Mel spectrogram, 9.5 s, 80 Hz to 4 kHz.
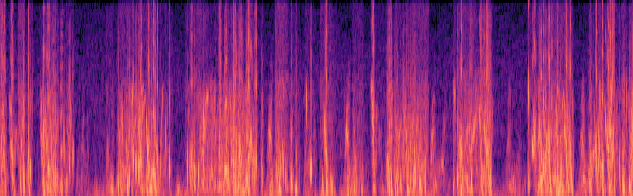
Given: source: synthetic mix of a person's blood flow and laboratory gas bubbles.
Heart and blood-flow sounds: Doppler ultrasound of blood flow; precordium
0.00-0.49 s: bubbles
0.58-1.11 s: bubbles
1.58-2.58 s: bubbles
2.76-3.96 s: bubbles
4.11-4.49 s: bubbles
4.56-4.71 s: bubbles
4.79-5.06 s: bubbles
5.27-5.46 s: bubbles
5.54-6.43 s: bubbles
6.78-7.40 s: bubbles
7.89-8.61 s: bubbles
8.80-9.50 s: bubbles
From the record:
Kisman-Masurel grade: 444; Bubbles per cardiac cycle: continuous sound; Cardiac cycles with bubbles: 100%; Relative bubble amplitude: maximal (0.775 to 0.999); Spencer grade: 4 (maximum detectable bubble signal sounding continuously throughout systole and diastole of every cardiac period, and overriding the amplitude of the normal cardiac signals); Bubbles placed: only in the low amplitude regions of the cardiac cycle

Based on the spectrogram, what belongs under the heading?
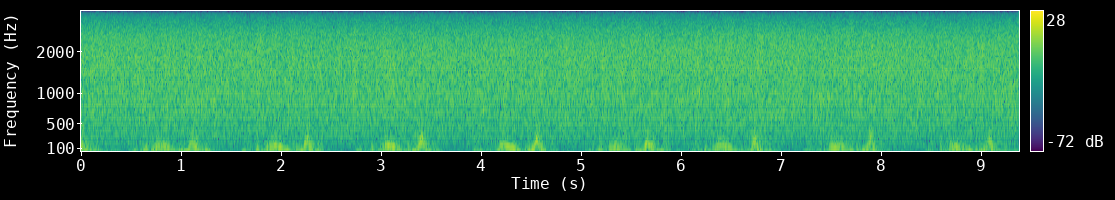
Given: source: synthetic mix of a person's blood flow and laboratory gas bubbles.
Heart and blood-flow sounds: Doppler ultrasound of blood flow; precordium
1.29-1.33 s: bubbles
From the record:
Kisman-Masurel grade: 111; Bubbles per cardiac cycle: 1 to 2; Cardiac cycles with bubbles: 1 to 10%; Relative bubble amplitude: barely perceptible (0.100 to 0.250); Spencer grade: 1 (occasional bubble signal discernible with the cardiac motion signal, with majority of cardiac periods free of bubbles); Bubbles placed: only in the low amplitude regions of the cardiac cycle

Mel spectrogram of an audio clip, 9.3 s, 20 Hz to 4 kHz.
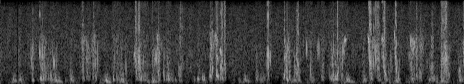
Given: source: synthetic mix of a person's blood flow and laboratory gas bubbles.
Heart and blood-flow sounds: Doppler ultrasound of blood flow; precordium
0.00-0.03 s: bubbles
0.57-1.16 s: bubbles
1.61-1.99 s: bubbles
2.22-2.42 s: bubbles
2.48-2.55 s: bubbles
2.63-2.97 s: bubbles
3.04-3.44 s: bubbles
3.48-3.67 s: bubbles
3.90-4.53 s: bubbles
5.09-5.22 s: bubbles
5.30-5.43 s: bubbles
5.63-5.83 s: bubbles
5.85-6.06 s: bubbles
6.08-6.25 s: bubbles
6.33-6.50 s: bubbles
6.56-6.95 s: bubbles
7.33-8.02 s: bubbles
8.15-8.47 s: bubbles
8.50-8.71 s: bubbles
8.79-9.02 s: bubbles
9.13-9.30 s: bubbles
From the record:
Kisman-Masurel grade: 343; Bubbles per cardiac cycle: rolling drumbeat, 9 or more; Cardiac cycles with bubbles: 100%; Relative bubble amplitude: loud (0.450 to 0.775); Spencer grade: 3 (all of the cardiac periods contain showers or single bubble signals, but not dominating or overriding the cardiac motion signals); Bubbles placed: anywhere in the cardiac cycle

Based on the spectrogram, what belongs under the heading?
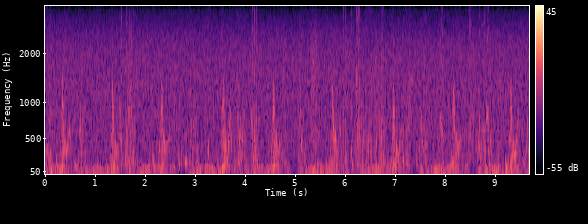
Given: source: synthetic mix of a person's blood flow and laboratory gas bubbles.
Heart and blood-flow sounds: Doppler ultrasound of blood flow; precordium
0.00-0.18 s: bubbles
1.46-1.90 s: bubbles
2.04-2.19 s: bubbles
2.47-2.51 s: bubbles
2.62-2.88 s: bubbles
3.21-3.30 s: bubbles
3.65-3.71 s: bubbles
3.74-4.00 s: bubbles
4.07-4.29 s: bubbles
5.90-6.34 s: bubbles
6.38-6.86 s: bubbles
7.13-7.36 s: bubbles
7.41-7.47 s: bubbles
7.54-8.00 s: bubbles
8.45-8.95 s: bubbles
9.02-9.10 s: bubbles
From the record:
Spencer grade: 3 (all of the cardiac periods contain showers or single bubble signals, but not dominating or overriding the cardiac motion signals); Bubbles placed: only in the low amplitude regions of the cardiac cycle

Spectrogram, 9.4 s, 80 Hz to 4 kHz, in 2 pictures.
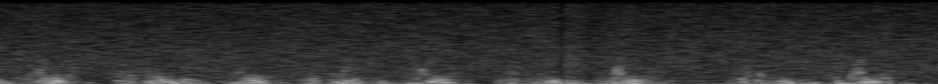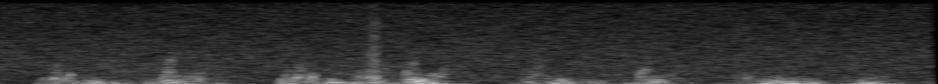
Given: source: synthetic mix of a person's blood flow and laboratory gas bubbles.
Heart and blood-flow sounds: Doppler ultrasound of blood flow; precordium
6.49-6.67 s: bubbles
From the record:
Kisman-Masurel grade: 111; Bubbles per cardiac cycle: 1 to 2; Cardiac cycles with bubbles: 1 to 10%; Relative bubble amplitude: barely perceptible (0.100 to 0.250); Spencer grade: 1 (occasional bubble signal discernible with the cardiac motion signal, with majority of cardiac periods free of bubbles); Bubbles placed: only in the low amplitude regions of the cardiac cycle

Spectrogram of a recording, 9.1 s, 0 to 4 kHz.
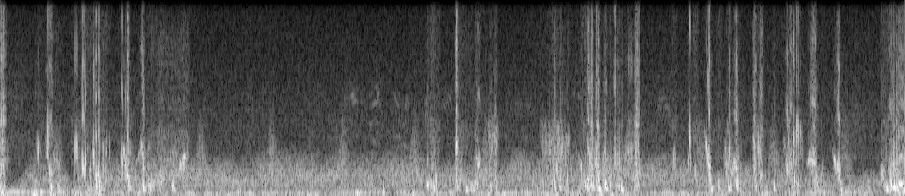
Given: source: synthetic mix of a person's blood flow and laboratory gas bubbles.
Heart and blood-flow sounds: Doppler ultrasound of blood flow; subclavian vein
0.00-0.10 s: bubbles
0.34-0.43 s: bubbles
0.45-0.64 s: bubbles
0.71-1.11 s: bubbles
1.18-1.90 s: bubbles
4.25-4.40 s: bubbles
4.54-4.99 s: bubbles
5.39-6.39 s: bubbles
6.71-6.78 s: bubbles
6.87-6.99 s: bubbles
7.03-7.43 s: bubbles
7.52-7.67 s: bubbles
7.71-8.24 s: bubbles
8.31-8.45 s: bubbles
8.79-9.05 s: bubbles
From the record:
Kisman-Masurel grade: 333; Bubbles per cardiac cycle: rolling drumbeat, 9 or more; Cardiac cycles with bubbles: 50 to 99%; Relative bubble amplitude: loud (0.450 to 0.775); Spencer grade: 3 (all of the cardiac periods contain showers or single bubble signals, but not dominating or overriding the cardiac motion signals); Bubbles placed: anywhere in the cardiac cycle

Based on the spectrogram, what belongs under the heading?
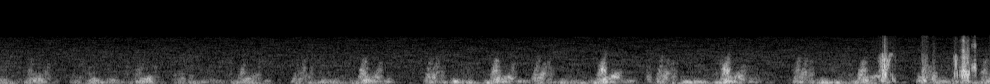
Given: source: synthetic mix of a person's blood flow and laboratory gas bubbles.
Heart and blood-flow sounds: Doppler ultrasound of blood flow; precordium
8.78-8.96 s: bubbles
9.21-9.29 s: bubbles
9.32-9.37 s: bubbles
9.52-9.78 s: bubbles
From the record:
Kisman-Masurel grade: 213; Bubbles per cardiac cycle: several, 3 to 8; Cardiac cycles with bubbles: 1 to 10%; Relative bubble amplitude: loud (0.450 to 0.775); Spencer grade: 1 (occasional bubble signal discernible with the cardiac motion signal, with majority of cardiac periods free of bubbles); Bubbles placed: only in the low amplitude regions of the cardiac cycle

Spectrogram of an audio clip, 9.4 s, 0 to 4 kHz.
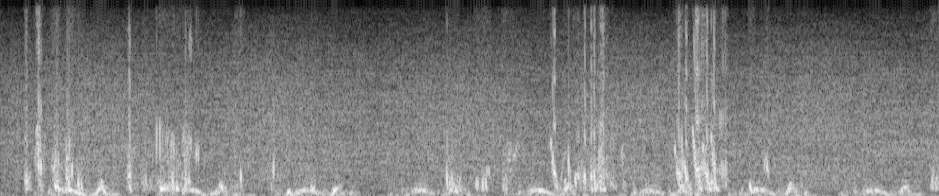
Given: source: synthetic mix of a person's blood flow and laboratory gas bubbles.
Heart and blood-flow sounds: Doppler ultrasound of blood flow; precordium
0.23-0.86 s: bubbles
1.24-2.02 s: bubbles
2.34-2.46 s: bubbles
2.68-2.82 s: bubbles
3.10-3.18 s: bubbles
4.43-4.65 s: bubbles
4.72-4.92 s: bubbles
5.00-5.21 s: bubbles
5.47-6.17 s: bubbles
6.20-6.28 s: bubbles
6.72-7.30 s: bubbles
7.46-7.55 s: bubbles
7.63-7.71 s: bubbles
9.29-9.40 s: bubbles
From the record:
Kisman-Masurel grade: 243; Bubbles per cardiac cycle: several, 3 to 8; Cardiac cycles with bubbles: 100%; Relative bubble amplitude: loud (0.450 to 0.775); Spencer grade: 3 (all of the cardiac periods contain showers or single bubble signals, but not dominating or overriding the cardiac motion signals); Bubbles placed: only in the low amplitude regions of the cardiac cycle

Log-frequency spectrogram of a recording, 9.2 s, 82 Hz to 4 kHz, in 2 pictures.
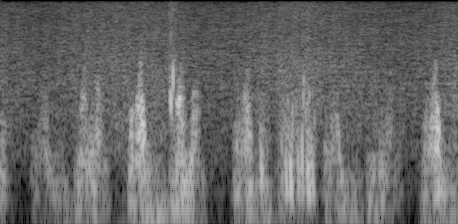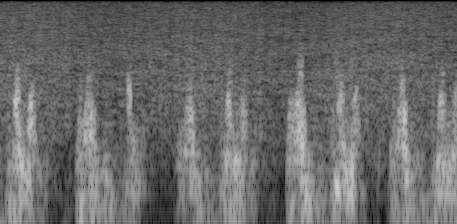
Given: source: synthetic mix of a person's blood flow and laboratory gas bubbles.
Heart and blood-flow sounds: Doppler ultrasound of blood flow; precordium
1.68-1.77 s: bubbles
2.58-2.66 s: bubbles
2.78-3.18 s: bubbles
5.84-5.92 s: bubbles
7.91-8.14 s: bubbles
From the record:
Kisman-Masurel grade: 123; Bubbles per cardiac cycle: 1 to 2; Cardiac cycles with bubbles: 10 to 50%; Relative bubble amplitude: loud (0.450 to 0.775); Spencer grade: 2 (many but less than half of the cardiac periods contain bubble signals, singularly or in groups); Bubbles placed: only in the low amplitude regions of the cardiac cycle

